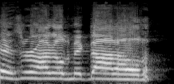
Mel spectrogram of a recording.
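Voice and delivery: put-on very loud, very high, shrill kid's shriek. Acting out a kid spotting a clown, imitating a yell. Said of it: "Just yelled like".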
